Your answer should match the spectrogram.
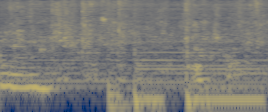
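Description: Tap water running over hands being rinsed in a bathroom sink, with background music playing over it.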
